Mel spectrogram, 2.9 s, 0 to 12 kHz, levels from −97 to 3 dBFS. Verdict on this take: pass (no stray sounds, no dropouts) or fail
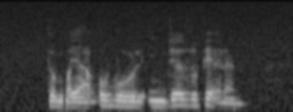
fail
